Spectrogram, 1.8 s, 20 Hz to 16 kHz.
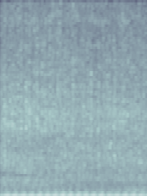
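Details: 1960 Chevrolet Impala V8, long-stored, running to warm up and recharge the battery after a fix, smoking slightly: steady even low rumble with regular firing pulses, no knocks or misses; normal idle.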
